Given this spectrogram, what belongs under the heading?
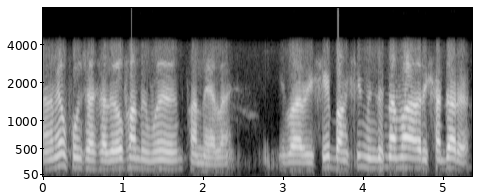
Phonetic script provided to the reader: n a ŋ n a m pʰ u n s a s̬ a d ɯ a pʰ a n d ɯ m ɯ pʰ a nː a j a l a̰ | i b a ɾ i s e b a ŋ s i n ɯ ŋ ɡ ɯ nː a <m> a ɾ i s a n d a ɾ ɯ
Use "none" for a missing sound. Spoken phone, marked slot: m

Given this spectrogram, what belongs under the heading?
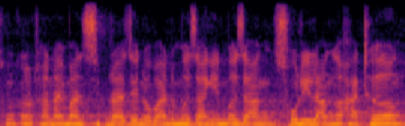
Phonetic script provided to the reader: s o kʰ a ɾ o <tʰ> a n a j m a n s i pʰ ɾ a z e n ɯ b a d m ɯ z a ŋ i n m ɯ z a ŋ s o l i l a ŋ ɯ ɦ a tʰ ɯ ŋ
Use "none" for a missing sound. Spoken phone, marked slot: tʰ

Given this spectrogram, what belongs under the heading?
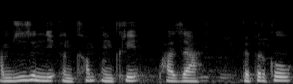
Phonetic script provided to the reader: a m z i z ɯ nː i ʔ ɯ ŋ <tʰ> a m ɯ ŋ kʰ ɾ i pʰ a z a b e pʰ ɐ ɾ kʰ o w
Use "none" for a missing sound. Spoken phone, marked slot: kʰ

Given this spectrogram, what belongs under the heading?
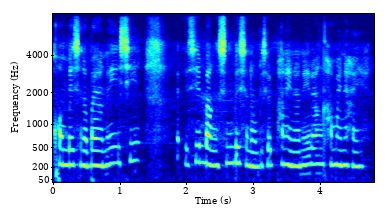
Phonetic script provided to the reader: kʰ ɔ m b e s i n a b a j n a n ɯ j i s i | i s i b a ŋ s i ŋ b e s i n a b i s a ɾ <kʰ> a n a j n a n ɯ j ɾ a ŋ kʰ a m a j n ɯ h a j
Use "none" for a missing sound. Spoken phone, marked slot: pʰ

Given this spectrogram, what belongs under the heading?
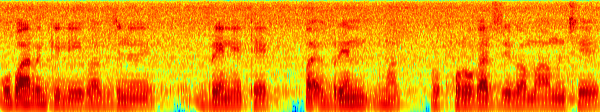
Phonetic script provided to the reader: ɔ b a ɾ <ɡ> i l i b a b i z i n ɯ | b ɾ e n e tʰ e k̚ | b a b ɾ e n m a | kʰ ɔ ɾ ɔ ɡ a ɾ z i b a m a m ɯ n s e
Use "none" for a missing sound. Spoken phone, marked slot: ɡ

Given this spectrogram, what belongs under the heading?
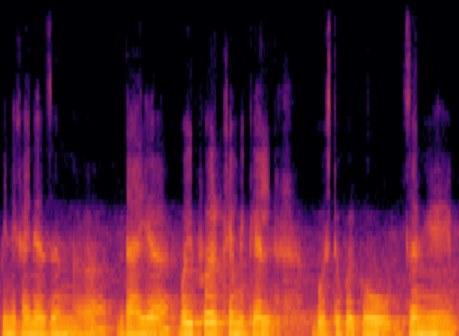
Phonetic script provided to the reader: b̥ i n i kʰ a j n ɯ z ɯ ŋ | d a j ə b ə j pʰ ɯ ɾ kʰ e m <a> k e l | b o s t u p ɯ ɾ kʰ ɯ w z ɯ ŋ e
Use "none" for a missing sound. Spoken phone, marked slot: i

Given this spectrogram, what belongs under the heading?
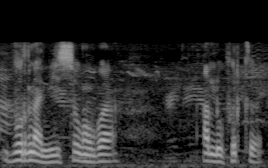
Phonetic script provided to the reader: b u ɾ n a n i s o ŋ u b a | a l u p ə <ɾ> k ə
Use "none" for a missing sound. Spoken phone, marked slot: ɾ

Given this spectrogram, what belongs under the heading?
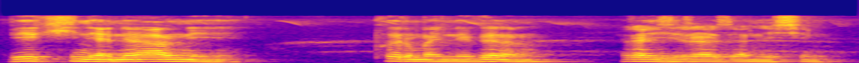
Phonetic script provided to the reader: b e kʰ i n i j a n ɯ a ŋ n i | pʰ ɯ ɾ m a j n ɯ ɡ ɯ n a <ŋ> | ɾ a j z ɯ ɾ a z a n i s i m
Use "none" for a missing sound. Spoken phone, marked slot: ŋ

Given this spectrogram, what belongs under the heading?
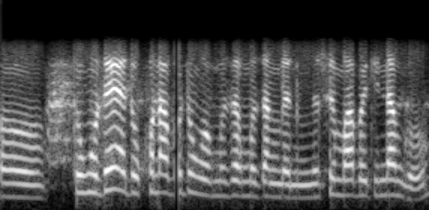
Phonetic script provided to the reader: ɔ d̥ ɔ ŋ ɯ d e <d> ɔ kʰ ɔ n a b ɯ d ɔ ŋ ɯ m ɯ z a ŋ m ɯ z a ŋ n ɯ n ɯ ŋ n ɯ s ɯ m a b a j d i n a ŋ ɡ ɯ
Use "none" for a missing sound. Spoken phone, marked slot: d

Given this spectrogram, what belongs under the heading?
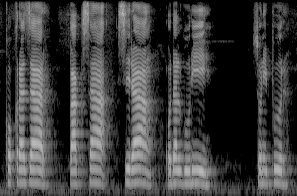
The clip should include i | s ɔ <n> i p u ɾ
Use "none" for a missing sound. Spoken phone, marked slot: n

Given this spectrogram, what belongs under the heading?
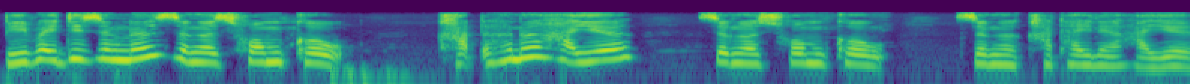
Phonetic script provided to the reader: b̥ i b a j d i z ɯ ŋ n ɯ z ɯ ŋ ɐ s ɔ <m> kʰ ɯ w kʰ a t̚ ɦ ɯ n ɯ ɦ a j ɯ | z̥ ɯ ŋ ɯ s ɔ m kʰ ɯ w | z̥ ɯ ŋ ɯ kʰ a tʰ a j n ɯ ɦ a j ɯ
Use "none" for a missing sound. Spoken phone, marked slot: m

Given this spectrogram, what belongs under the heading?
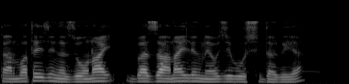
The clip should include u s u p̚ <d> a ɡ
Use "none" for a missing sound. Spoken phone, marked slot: d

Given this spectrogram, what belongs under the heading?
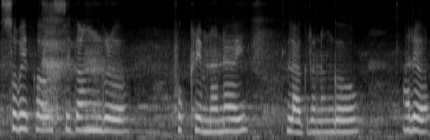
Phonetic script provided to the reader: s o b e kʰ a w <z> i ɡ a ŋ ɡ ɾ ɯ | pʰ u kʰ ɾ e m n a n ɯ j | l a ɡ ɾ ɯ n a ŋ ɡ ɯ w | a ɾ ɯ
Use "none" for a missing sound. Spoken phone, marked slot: s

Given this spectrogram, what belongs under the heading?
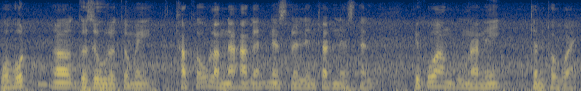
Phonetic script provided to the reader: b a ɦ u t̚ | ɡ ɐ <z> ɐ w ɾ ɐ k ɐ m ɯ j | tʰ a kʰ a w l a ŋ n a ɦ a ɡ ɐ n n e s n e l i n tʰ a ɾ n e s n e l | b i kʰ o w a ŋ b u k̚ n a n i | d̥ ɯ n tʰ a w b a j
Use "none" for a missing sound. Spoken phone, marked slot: z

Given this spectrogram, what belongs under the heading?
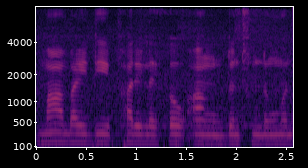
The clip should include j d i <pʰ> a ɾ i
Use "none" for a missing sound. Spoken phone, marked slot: pʰ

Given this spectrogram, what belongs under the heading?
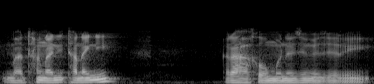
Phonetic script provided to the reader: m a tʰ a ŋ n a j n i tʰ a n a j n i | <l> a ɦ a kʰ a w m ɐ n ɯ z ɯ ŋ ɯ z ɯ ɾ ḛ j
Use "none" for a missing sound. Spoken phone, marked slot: ɾ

